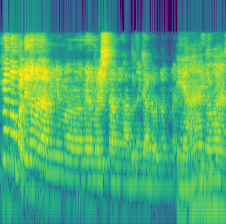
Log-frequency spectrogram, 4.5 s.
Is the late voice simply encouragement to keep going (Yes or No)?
No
